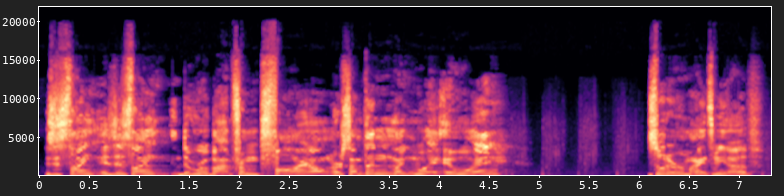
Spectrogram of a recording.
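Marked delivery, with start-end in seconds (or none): none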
